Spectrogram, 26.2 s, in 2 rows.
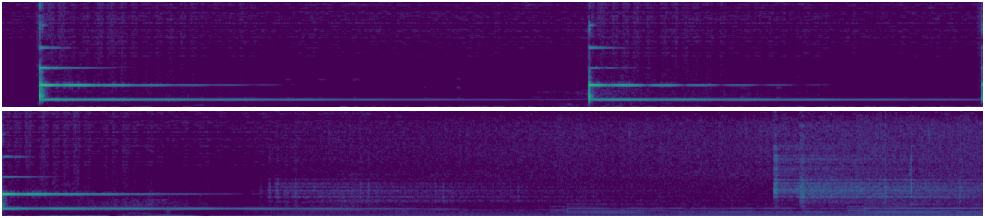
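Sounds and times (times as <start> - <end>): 
meditation bowl struck to close a practice: 0.5 - 19.1.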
